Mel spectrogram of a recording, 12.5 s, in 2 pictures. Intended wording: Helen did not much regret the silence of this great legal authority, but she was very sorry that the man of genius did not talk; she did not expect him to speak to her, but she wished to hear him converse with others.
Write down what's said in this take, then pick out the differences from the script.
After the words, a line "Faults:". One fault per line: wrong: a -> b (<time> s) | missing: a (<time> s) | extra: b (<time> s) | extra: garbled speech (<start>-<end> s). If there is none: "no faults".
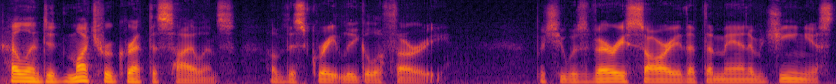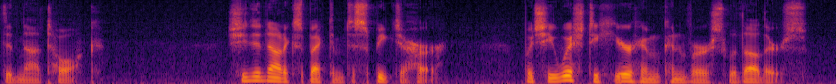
Helen did much regret the silence of this great legal authority, but she was very sorry that the man of genius did not talk; she did not expect him to speak to her, but she wished to hear him converse with others.
Faults:
missing: not (0.5 s)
